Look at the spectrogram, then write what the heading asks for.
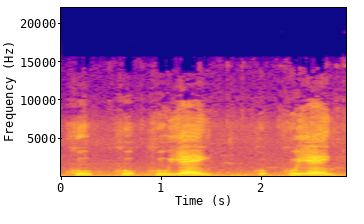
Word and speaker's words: Hu Yang: Hu Yang, yeah, there you go.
